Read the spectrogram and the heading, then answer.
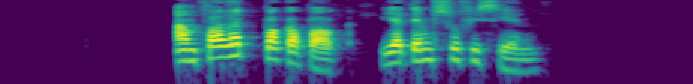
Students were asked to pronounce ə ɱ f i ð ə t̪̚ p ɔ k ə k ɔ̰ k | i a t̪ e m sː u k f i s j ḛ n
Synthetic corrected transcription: ə ɱ f a ð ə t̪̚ p ɔ k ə p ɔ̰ k | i a t̪ e m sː u f i s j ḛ n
